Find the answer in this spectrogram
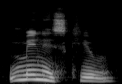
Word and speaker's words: minuscule: The final S is not pronounced in minuscule.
